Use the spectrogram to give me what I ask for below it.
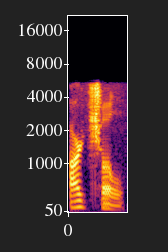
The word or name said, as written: archil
